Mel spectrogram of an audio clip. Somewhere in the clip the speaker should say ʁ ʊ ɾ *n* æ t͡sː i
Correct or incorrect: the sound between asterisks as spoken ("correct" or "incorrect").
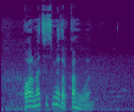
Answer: incorrect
